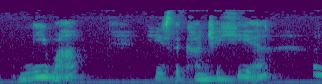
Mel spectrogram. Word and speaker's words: 庭: the Ki for garden there it is it's pronounced niwa here's the Kani here and let's see if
